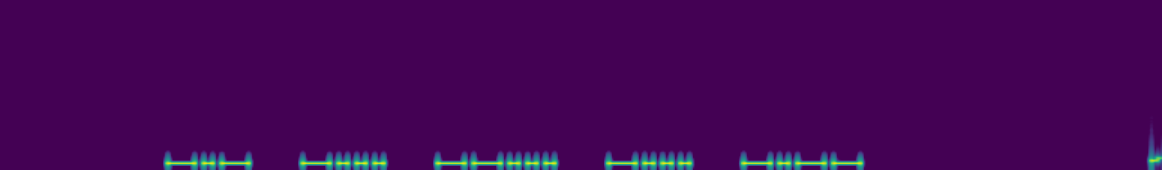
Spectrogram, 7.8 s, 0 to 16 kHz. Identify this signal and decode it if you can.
Morse code, heard as a keyed tone, about 20 wpm, spaced as for 15 wpm, 700 Hz. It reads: KB7BY
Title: 200 Lesson 32g - Letter k - Call Signs 20wpm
